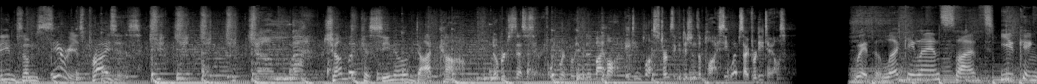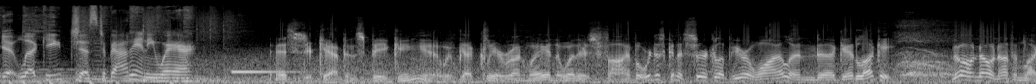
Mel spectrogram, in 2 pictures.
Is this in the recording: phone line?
yes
